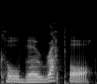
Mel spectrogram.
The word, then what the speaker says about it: The Colbert Report: In 2004, he spun off into The Colbert Report, pronounced Colbert Rapport.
